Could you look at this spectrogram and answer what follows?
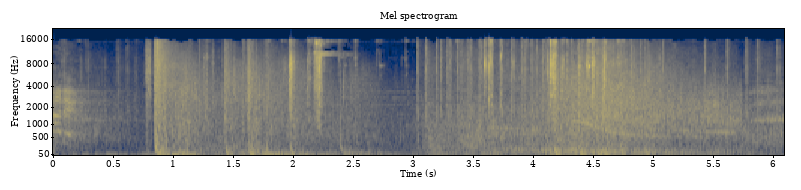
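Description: Dense gunfire from a World War II battle in Call of Duty WW2, with rapid overlapping shots and heavy bursts. Voices call out over the steady combat din.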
